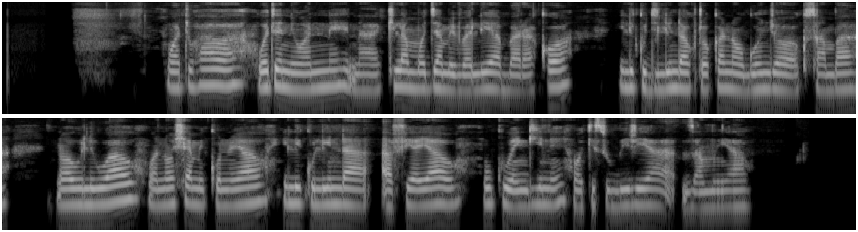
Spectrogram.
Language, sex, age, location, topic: Swahili, female, 18-24, Nakuru, health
